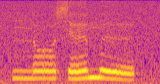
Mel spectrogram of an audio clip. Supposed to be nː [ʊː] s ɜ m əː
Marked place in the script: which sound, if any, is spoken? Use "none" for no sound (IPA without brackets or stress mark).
ɔː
